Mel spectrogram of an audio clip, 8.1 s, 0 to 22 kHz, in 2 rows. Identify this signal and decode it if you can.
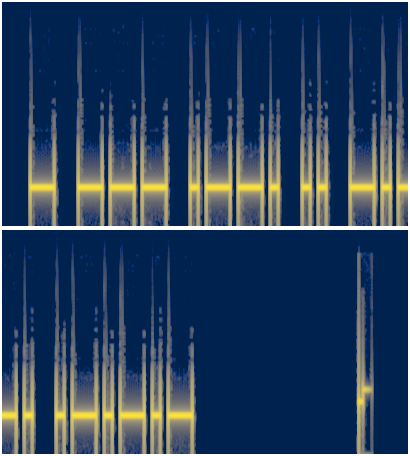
Morse code, heard as a keyed tone, about 15 wpm, 700 Hz. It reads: TOPIC.
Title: Sentences from Top 1200 Words 15wpm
